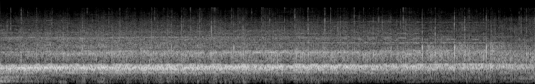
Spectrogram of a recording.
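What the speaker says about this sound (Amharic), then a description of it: "እስቲ እንደው ድንግል ማርያም የምታየው እልልታ እስቲ እልል በሉ" A church congregation ululating together, a sustained high trilling chorus from many voices that fills the room steadily and evenly throughout.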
